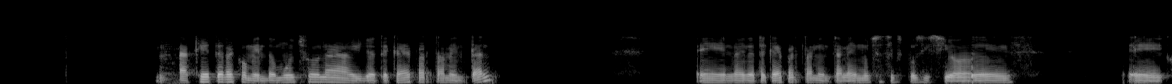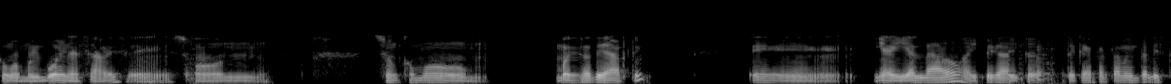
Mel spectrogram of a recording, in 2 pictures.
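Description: The speech has passed through the iLBC codec, a narrowband VoIP coder that encodes each frame's excitation independently. Nothing above 4 kHz survives, and the coding damage is plainly audible as a rough, slightly synthetic edge throughout, which fits iLBC's 30 ms, 13.33 kbps mode. Lost iLBC frames also occur. When packets go missing, the decoder fills the hole by repeating the last pitch cycle blended with noise, and each gap comes out as a held, faintly buzzy or breathy vowel. This happens from 1.62 to 1.81 s (about 180 ms, in line with six 30 ms frames), and for about 90 ms each at 9.63 to 9.73 s, 13.58 to 13.69 s and 17.43 to 17.53 s. From 21.75 to 22.37 s, about 450 ms of losses are scattered across 600 ms, with the longest run around 200 ms, and the held sound fades there. Because each frame stands alone, the speech recovers almost immediately after every gap.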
